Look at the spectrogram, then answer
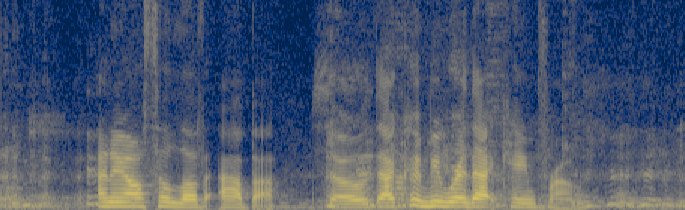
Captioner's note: laughter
